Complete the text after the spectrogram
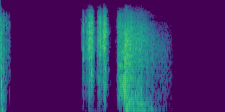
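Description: Menu selection blips sound.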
